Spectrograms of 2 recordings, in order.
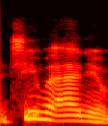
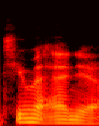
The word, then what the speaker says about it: Chima Anya: Chima Anya, man. Chima Anya. I notice Americans always like to put a little E where the A is, but it's like Anya, or Anya.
